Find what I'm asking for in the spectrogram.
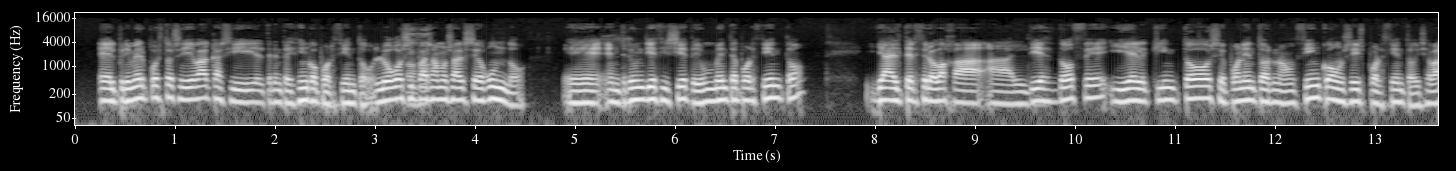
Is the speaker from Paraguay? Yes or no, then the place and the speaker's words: no; Zaragoza, Aragon, Spain; tengo 25 años, soy de Zaragoza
